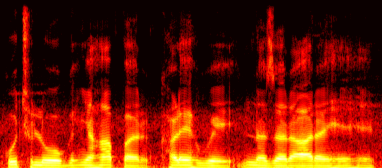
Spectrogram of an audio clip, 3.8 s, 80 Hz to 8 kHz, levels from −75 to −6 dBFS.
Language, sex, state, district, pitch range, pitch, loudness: Hindi, male, Uttar Pradesh, Lalitpur, 105-120 Hz, 115 Hz, -15 LUFS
